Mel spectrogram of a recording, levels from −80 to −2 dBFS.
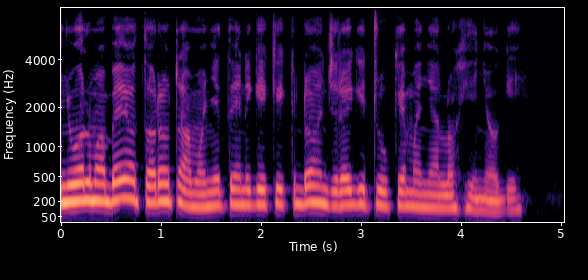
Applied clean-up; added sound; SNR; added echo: none; none; none; none.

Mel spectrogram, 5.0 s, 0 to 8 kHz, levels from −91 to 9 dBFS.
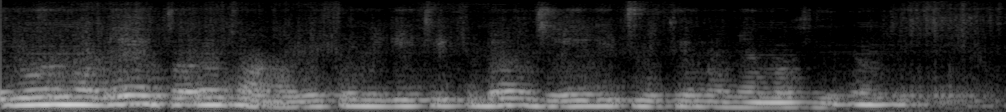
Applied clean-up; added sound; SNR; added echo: neural separator model SepFormer DNS4.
